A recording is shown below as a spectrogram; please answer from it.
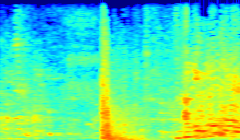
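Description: A single sharp slam about a second in that dies away over about half a second, with faint voices around it.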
